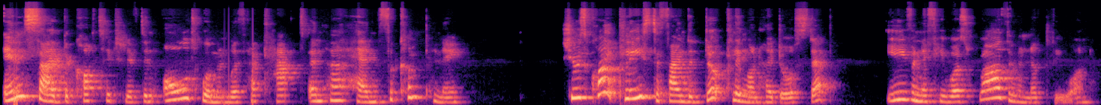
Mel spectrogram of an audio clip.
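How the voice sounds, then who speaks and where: A woman narrates a children's story expressively and deliberately. Her voice is fairly high, with very lively intonation, and the room around it is audibly echoey. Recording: echoey, roomy sound.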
